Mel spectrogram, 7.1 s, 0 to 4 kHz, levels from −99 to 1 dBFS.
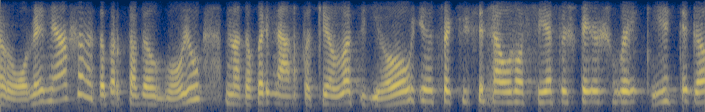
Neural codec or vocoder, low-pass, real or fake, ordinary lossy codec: codec, 16 kHz, 0.5 kbps, FunCodec, trained on Chinese and English, 25 frames a second; 3.6 kHz; fake; Opus, 16 kbps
